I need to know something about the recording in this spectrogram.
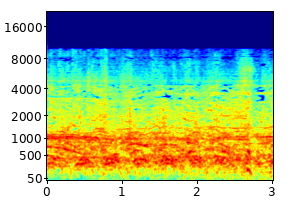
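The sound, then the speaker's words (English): A large crowd at an American football game roars a steady "Roof" chant for the player Roof, voices blending into a sustained chant-like drone with a faint tonal hum, loud and continuous for the whole moment without a pause. “You can hear the roof chants.”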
